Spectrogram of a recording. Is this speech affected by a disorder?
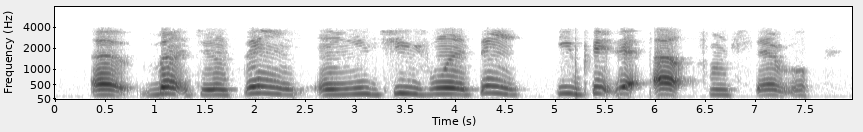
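Yes: cerebral palsy; from birth.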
